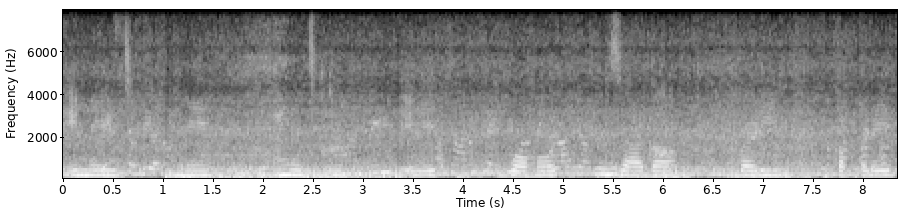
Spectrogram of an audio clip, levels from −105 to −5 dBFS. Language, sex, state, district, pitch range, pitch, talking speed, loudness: Hindi, female, Madhya Pradesh, Dhar, 220-240 Hz, 230 Hz, 65 wpm, -15 LUFS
